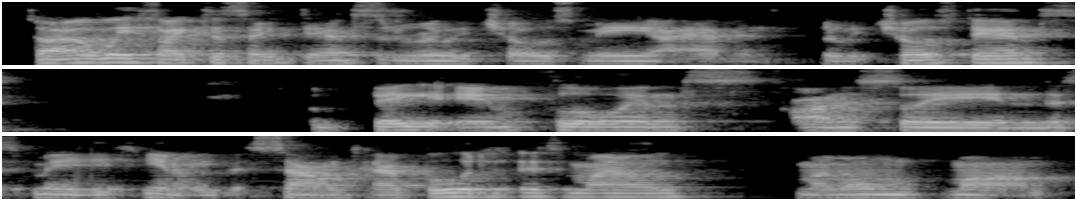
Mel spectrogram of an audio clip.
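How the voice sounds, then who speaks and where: Guest, male, deep voice, Spanish-speaking upbringing, thoughtful, lots of ums, roomy echo. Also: normal speed, a bit bright. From Dominican. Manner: reflective, many fillers and restarts. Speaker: dancer and choreographer, podcast guest. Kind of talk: casual interview chat.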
